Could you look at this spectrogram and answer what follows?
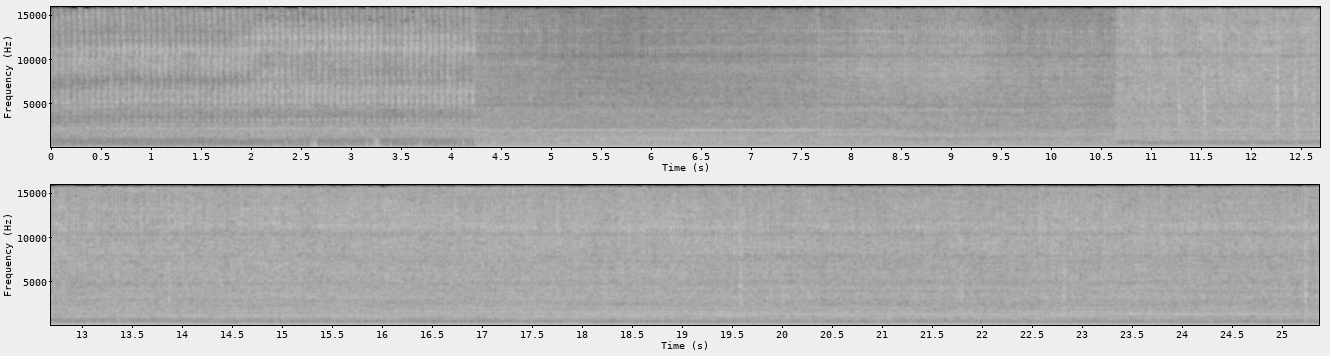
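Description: Engine of a vehicle running steadily at an even speed as it is driven along, with a change in its note about four seconds in.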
